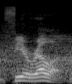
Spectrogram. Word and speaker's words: Fiorella: They're asking Sealy Feldman about Fiorella, and she said, Fiorella, like Cinderella.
